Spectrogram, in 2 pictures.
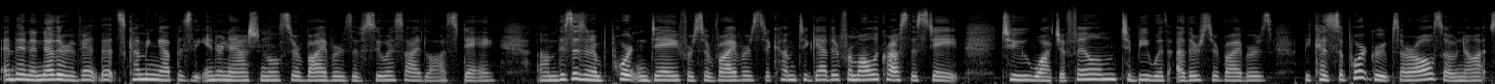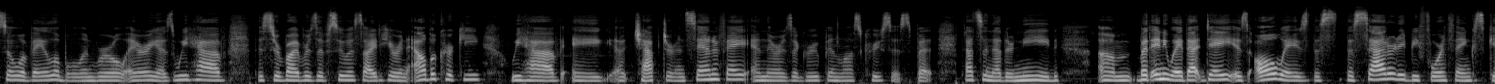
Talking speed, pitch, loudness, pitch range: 185 wpm, 195 Hz, -26 LUFS, 185-215 Hz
